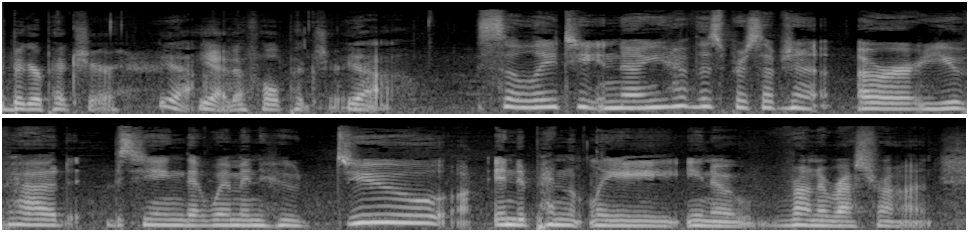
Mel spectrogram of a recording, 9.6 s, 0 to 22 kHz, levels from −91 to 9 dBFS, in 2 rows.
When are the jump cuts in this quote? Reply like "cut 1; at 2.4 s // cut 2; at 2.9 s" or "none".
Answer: cut 1; at 5.4 s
